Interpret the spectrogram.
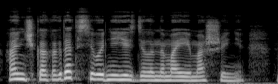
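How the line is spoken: Casual tone. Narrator (Russian): самым непринужденным тоном сказал Миша

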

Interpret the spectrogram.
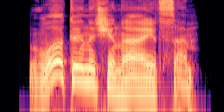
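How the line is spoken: Weary sighing old man. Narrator (Russian): Тяжко вздохнул выглядящий лет на 100 высокий усохший старик, устало

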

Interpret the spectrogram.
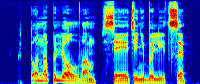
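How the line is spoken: Strangled voice. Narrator (Russian): спросил он сдавленным голосом

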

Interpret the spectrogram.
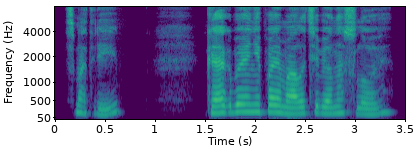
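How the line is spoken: Laughing. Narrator (Russian): рассмеялась она

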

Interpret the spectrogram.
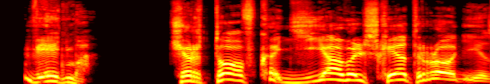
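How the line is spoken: Groaning. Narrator (Russian): застонал он

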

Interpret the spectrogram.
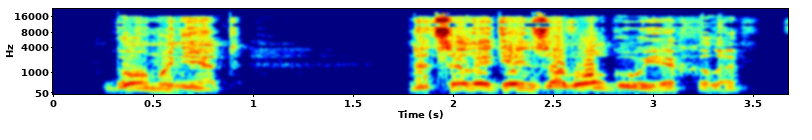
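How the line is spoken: Loud repetition. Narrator (Russian): громко повторил Викентьев

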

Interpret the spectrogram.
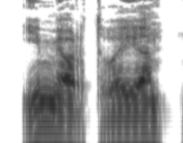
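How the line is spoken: Gloomy, to himself. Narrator (Russian): мрачно добавил про себя Станислав

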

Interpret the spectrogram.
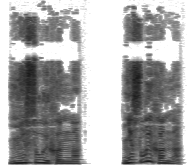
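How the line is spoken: Indignant exclamation. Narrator (Russian): воскликнул господин Краузе, у которого от возмущения

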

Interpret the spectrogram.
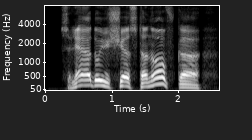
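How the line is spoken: Loud announcement. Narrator (Russian): объявил громким голосом

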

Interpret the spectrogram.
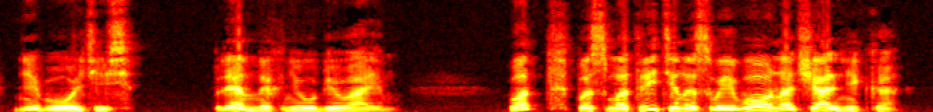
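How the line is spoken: Calm, after laughing. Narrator (Russian): Дундич засмеялся, спокойно сказал

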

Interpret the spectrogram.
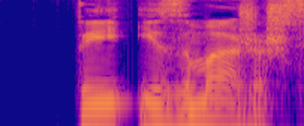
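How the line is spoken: Plain. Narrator (Russian): сказал Юзеф

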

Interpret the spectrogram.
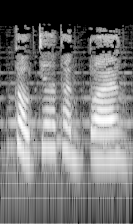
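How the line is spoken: Sobbing. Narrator (Vietnamese): thanh âm mang theo nức nở

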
